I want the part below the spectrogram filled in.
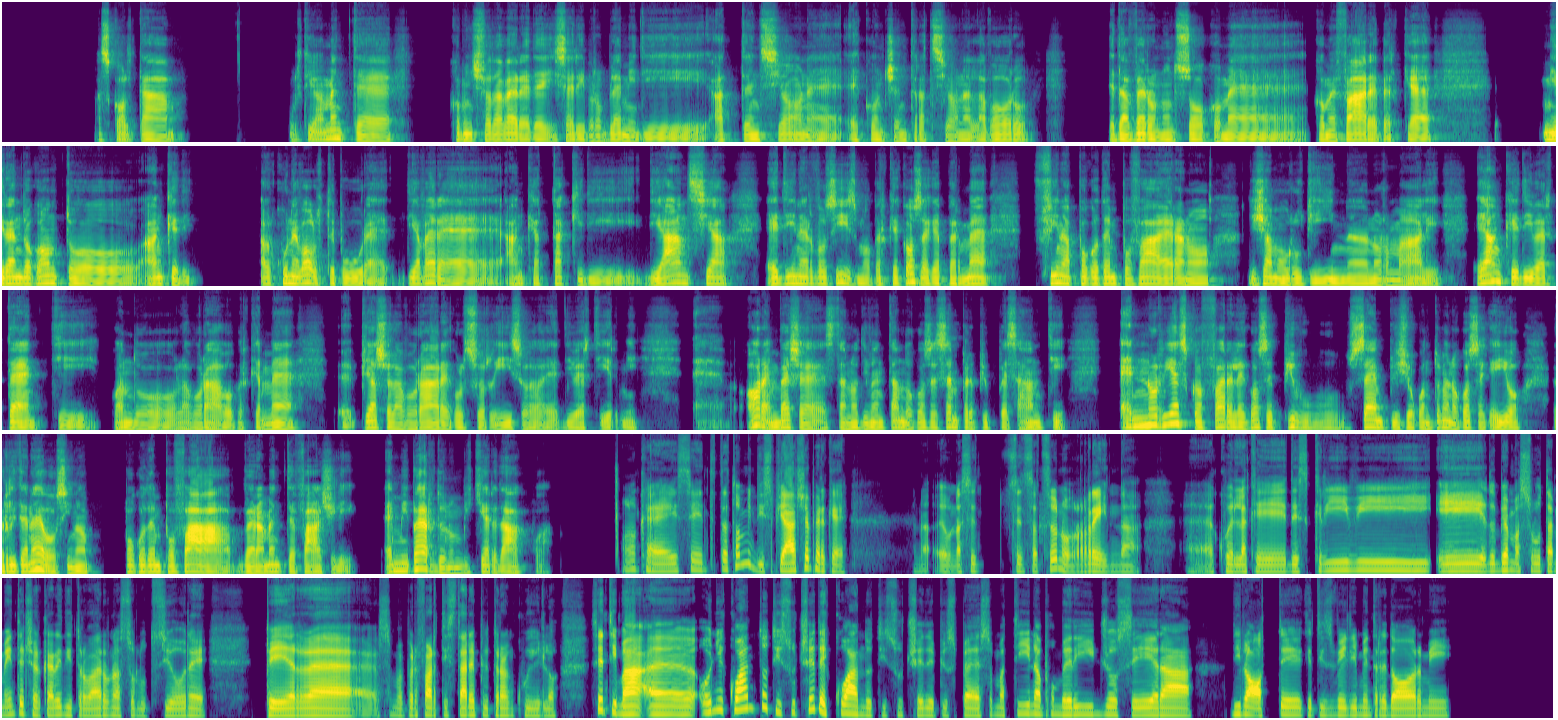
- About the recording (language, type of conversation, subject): Italian, advice, Perché faccio fatica a concentrarmi e a completare i compiti quotidiani?
- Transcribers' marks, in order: "comincio" said as "cominscio"; other background noise; "soluzione" said as "soluziore"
